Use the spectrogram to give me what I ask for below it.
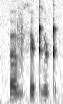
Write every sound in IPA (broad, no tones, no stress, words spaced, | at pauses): əvθeʈðʏʈ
